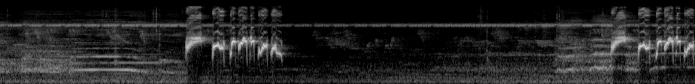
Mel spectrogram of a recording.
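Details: Red-whiskered bulbul in competitive morning song, a long twisted double voice used to train and excite other birds. Two quick bursts of bubbling, up-and-down warbled notes about four seconds apart, soft background whistles, a steady high whine.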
